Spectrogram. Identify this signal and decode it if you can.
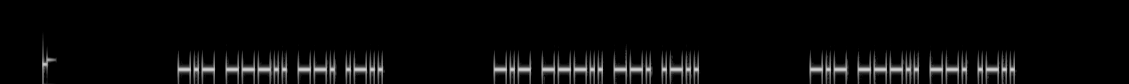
Morse code, heard as a keyed tone, about 30 wpm, 700 Hz. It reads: K8GL K8GL K8GL
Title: Easy Call Signs Repeated 3x - 30wpm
